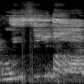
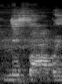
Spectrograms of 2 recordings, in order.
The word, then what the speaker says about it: Nasaba: They just like Nisiba. This is Nasaba. You were saying it correctly, brother.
